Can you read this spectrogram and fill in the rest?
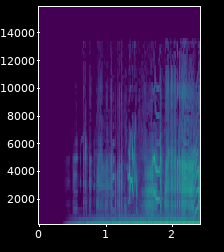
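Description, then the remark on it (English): A flurry of high, squeaky cliff swallow calls chatters continuously over a loud, steady low rumble, the chirps overlapping as many birds call at once. “So cliff swallows are these birds who often build their mud nests on the underside of highway overpasses and bridges.”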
